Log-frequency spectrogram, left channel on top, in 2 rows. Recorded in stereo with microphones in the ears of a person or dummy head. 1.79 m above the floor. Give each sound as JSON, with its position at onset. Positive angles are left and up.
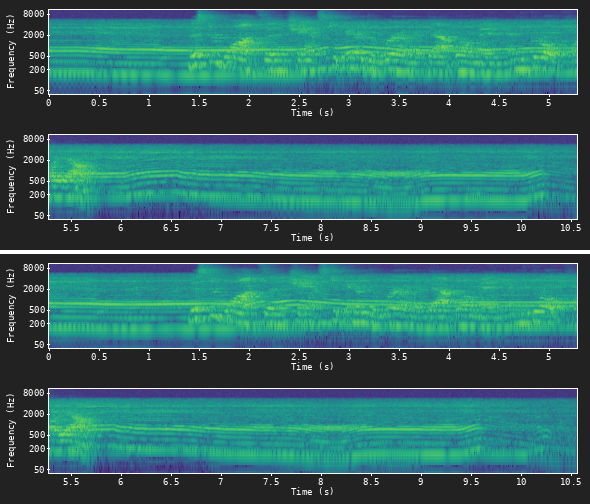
{"t": 1.4, "sound": "a woman speaking", "side_deg": 40, "distance_m": 1.6}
